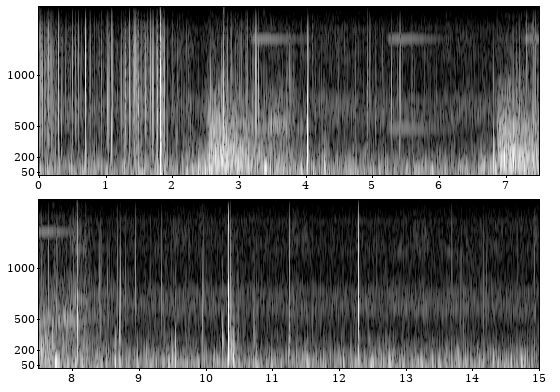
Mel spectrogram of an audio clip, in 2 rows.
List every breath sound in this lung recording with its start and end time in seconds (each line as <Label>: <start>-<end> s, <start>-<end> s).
Inhalation: 2.43-3.34 s, 6.78-7.68 s
Exhalation: 3.34-4.23 s, 7.68-8.54 s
